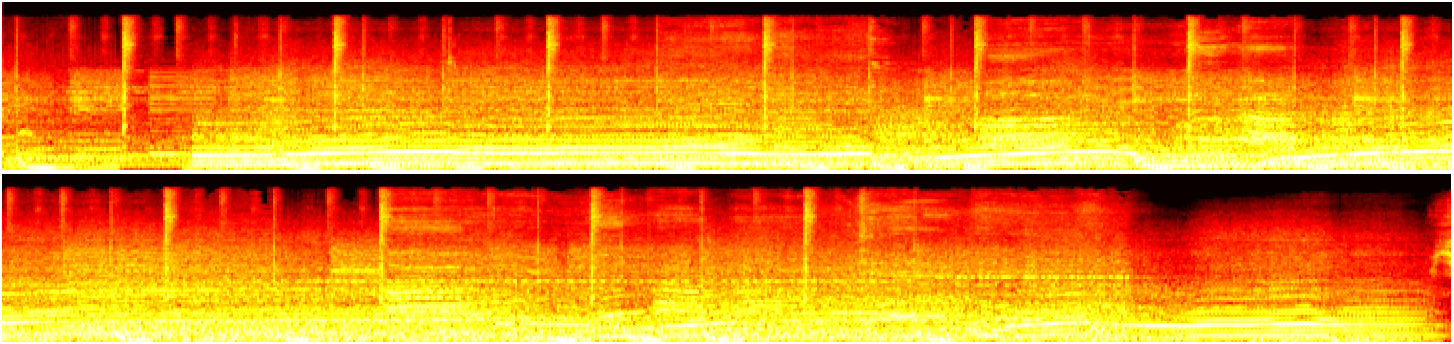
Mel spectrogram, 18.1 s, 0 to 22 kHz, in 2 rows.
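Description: LS7 V8 in a drifting BMW M3 revving hard, its pitch climbing and dropping again and again as the throttle is worked through the slides, with tyre squeal under it. The engine gets much louder about a second in. Music plays underneath.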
